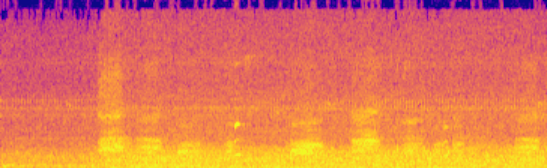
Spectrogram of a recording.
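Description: A flock of birds calling, a string of short repeated calls starting about a second in, over a steady outdoor background hiss.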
